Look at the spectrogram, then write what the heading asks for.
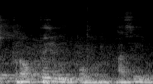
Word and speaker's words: propempo: La palabra que aquí se usa en el griego es propempo, así se pronuncia.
